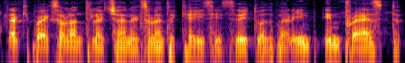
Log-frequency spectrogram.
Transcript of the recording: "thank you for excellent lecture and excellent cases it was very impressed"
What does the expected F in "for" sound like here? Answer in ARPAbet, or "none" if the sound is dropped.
P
